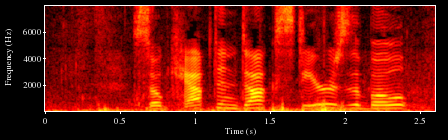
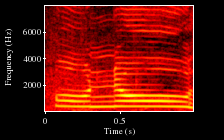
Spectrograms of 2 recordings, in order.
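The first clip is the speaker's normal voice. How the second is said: high, loud wail of alarm; storybook scream; 10 semitones higher, 6 dB louder than usual. A narrator's reading. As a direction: wail it in mock panic. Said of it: "screams Sheep".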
